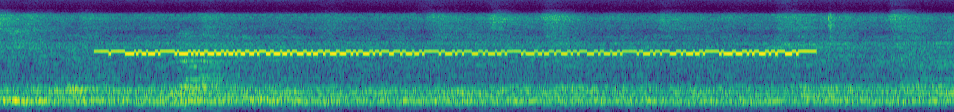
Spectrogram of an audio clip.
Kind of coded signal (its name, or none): RTTY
